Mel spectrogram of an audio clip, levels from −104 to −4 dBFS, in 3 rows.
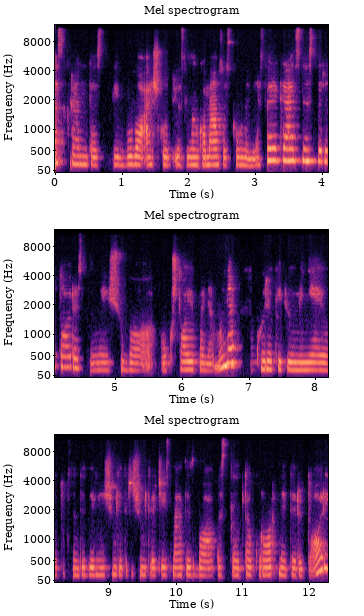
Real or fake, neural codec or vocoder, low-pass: real; none; 10.8 kHz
